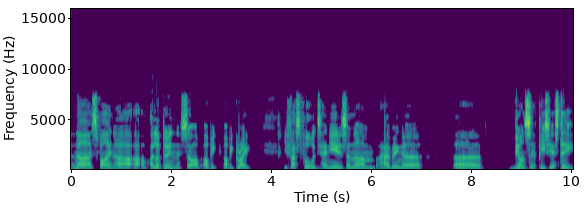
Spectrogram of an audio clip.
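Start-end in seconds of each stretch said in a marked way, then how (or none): none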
